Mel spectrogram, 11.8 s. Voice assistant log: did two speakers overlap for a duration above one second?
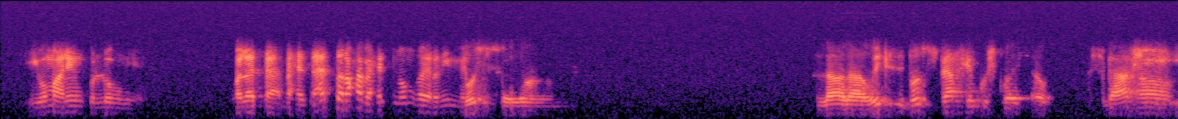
No

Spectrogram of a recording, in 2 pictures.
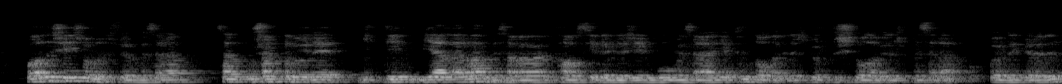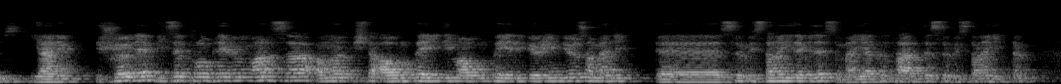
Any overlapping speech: No

